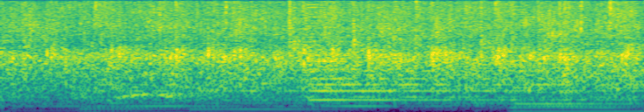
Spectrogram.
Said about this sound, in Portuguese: Quem pode dizer aleluia? Quem pode aplaudir Jesus por isso? Ele é bom, aleluia.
